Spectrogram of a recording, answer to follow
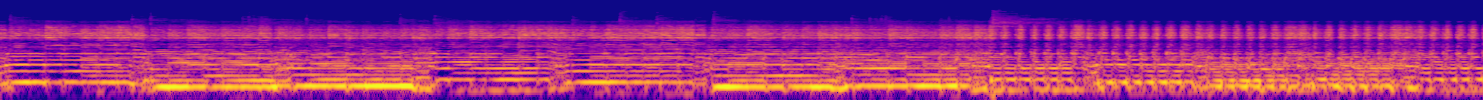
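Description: Oi! punk rock recording opening with guitar chords over a low bass line, the chords changing about every second. From about twelve seconds in, the strumming becomes a faster, steadier rhythm.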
